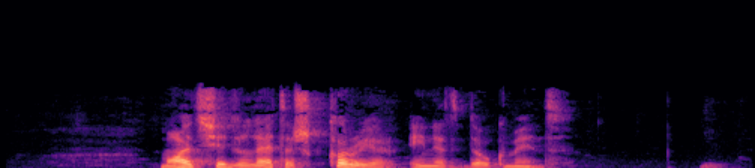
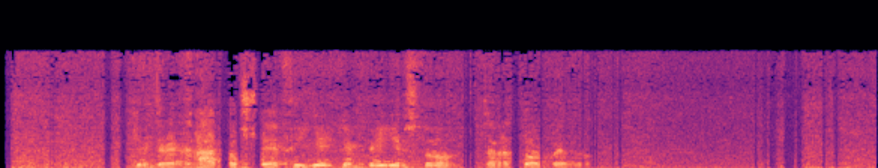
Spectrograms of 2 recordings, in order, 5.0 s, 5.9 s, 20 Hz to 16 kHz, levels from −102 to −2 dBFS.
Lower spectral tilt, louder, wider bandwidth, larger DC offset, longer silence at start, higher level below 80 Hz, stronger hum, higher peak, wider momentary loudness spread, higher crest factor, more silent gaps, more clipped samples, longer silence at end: about the same, -5 dB/octave vs -4.5 dB/octave; second, -28 LUFS vs -20 LUFS; second, 8 kHz vs 11.5 kHz; neither; first, 1.1 s vs 0.05 s; second, -72 dBFS vs -42 dBFS; neither; about the same, -8 dBFS vs -6 dBFS; second, 13 LU vs 20 LU; first, 22 dB vs 16 dB; neither; neither; first, 1.35 s vs 0 s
